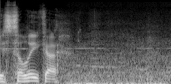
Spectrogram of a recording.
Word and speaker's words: Celica: to pronounce it the Japanese way though it would be celika you can't mispronounce Japanese words because the entire alphabet is is phonetic and so as long as you can read it you can pronounce it properly test Rosa some Ferrari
